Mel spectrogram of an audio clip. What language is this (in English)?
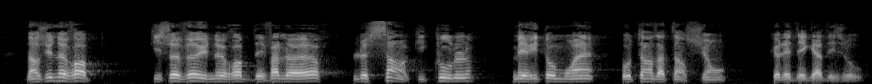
French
